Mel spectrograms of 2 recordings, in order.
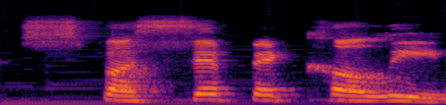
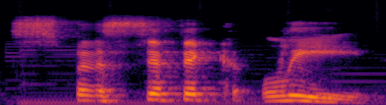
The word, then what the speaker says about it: specifically: pronounce this word here we do not pronounce the a sound we don't say specifically we say specifically specifically so we don't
